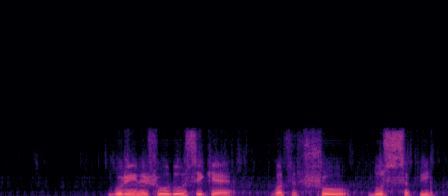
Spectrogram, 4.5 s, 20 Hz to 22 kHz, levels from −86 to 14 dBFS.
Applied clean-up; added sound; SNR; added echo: neural separator model SepFormer DNS4.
